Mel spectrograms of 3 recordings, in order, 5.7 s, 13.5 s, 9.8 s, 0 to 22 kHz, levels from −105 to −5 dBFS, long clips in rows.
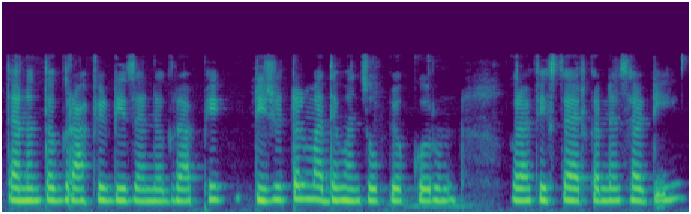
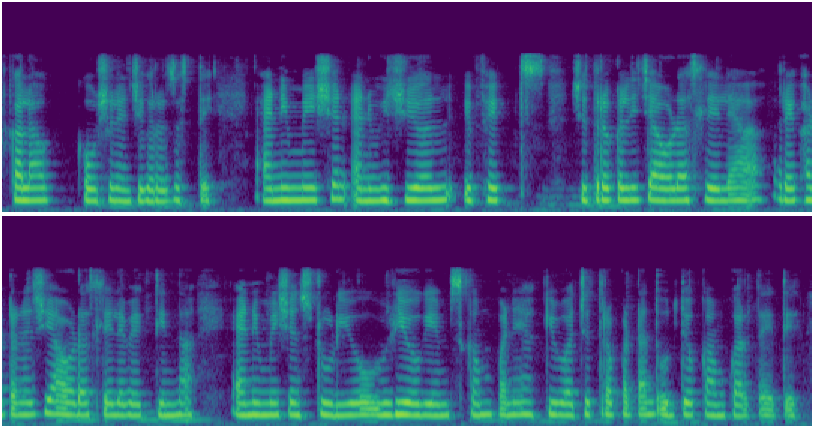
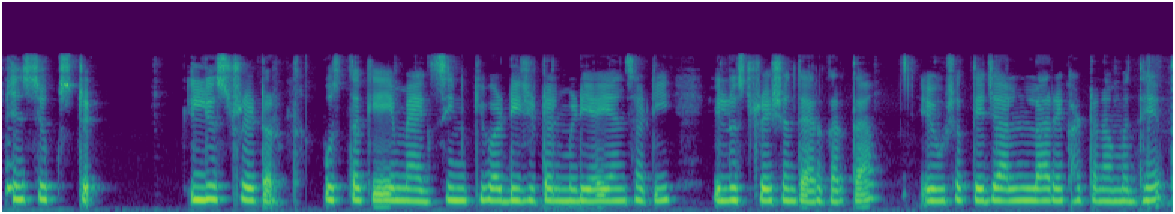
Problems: constant background noise, background conversations at intervals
